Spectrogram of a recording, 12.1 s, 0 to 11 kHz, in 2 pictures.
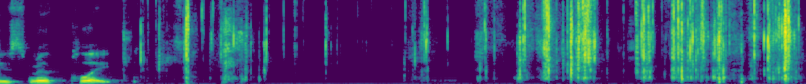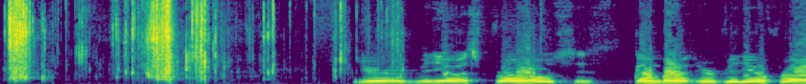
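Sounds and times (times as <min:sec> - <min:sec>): card wrappers crinkling: 0:00.9 - 0:09.1.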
